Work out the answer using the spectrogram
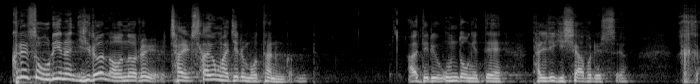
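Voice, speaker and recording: Middle-aged male pastor, conversational sermon delivery that slips into acted lines, voice a bit high. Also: darkish tone. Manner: conversational preaching, acting out parents' lines. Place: church sanctuary.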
